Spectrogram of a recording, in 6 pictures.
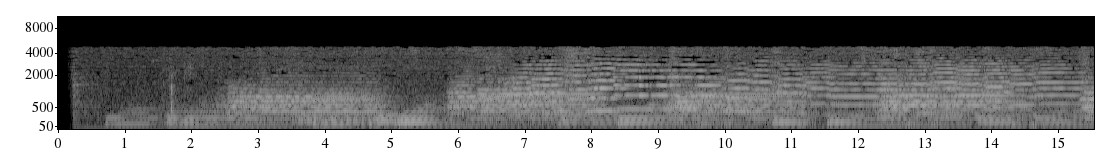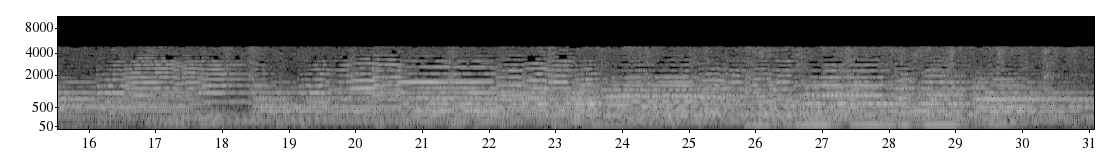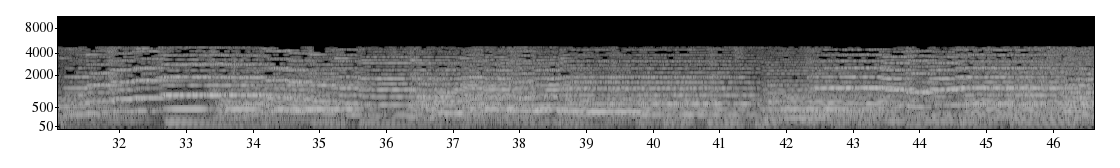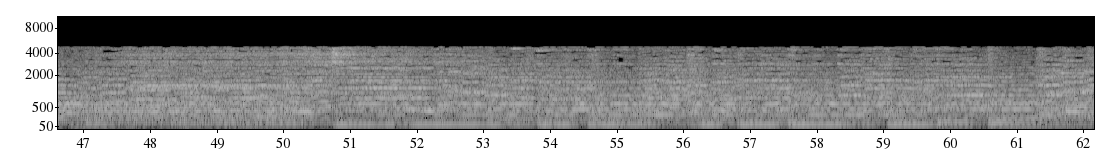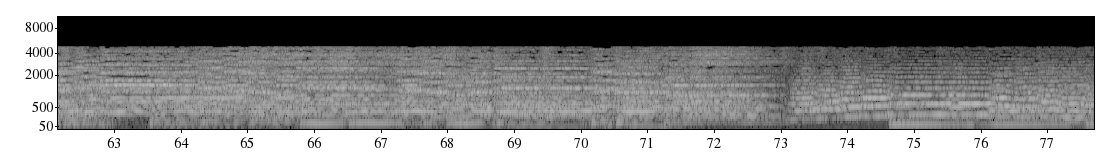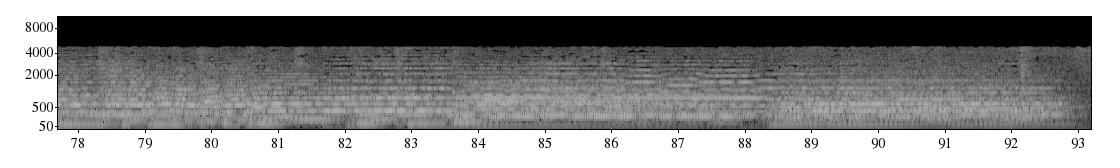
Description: Concert de printemps 2003
Le dimanche 6 avril, l'espace François Mitterrand a accueilli le concert de printemps 2003 de l'école de musique d'Achicourt.
L'harmonie d'Achicourt 2003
